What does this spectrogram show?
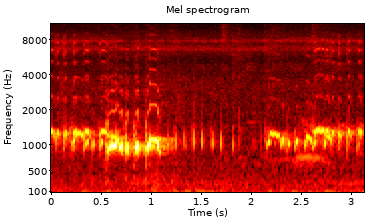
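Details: Zebra dove of local stock with a big voice delivers a quick burbling coo that breaks into a row of even, evenly spaced notes, then resumes with a wavering, drawn-out trill.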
